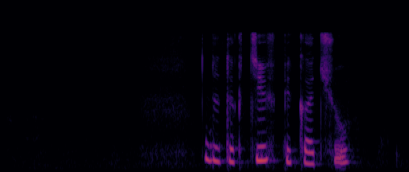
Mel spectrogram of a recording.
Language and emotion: Russian, sad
